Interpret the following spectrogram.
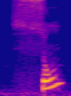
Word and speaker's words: sont: Okay, ils sont, final T not pronounced, ils sont, elles sont.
